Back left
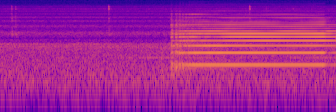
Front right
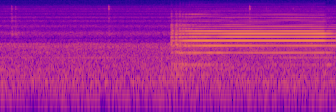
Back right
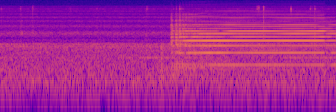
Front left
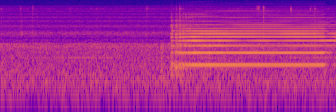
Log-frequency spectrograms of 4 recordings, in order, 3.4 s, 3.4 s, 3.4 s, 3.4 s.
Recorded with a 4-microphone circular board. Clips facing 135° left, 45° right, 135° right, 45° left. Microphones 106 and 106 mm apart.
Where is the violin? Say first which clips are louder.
Back left 6 dB, front left 6 dB; 80° left, 0.9 m.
